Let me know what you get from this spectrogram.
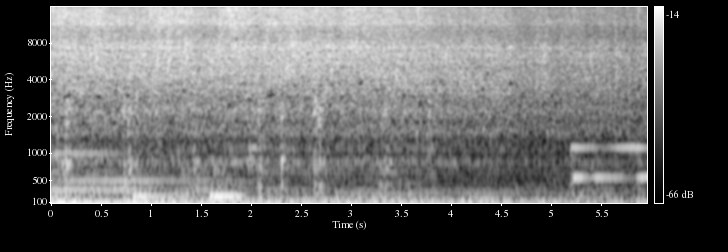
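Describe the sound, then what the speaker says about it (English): Chopped onion fries in a pan with a steady, loud sizzle and crackle that runs unbroken throughout, with faint stirring sounds and a low hum underneath. "add 1 chopped onion and fry till the onion becomes translucent in color"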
